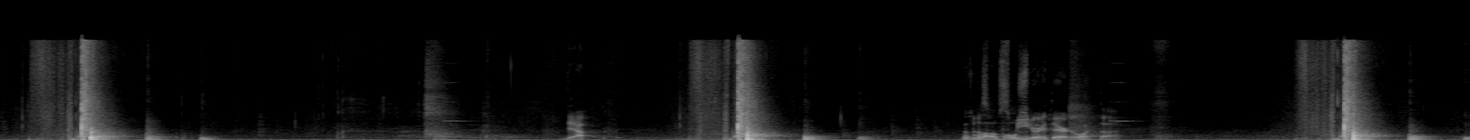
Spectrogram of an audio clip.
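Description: A golf club strikes a ball with a sharp crack, several times.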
